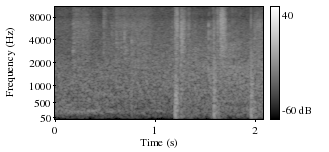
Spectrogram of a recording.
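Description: Low, steady background hiss with two brief soft knocks, one a little after a second in and another about half a second later.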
